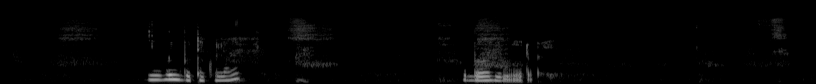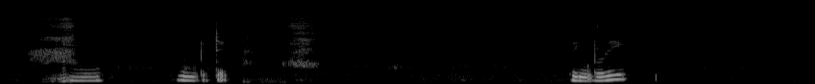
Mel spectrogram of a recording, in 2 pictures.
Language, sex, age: Wolof, female, 25-35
